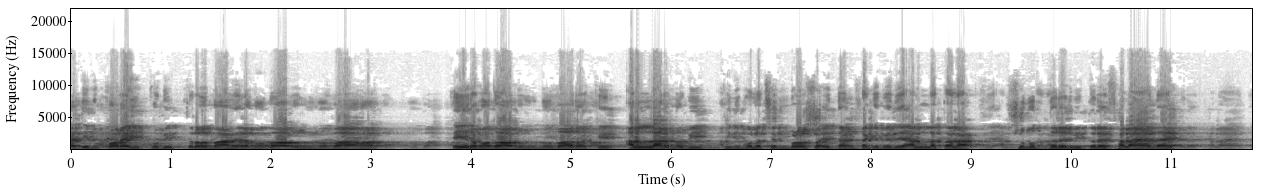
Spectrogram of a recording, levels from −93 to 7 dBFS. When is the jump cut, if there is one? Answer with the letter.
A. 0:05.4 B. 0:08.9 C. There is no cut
A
